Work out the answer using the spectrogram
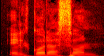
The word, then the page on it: corazon: Spanish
